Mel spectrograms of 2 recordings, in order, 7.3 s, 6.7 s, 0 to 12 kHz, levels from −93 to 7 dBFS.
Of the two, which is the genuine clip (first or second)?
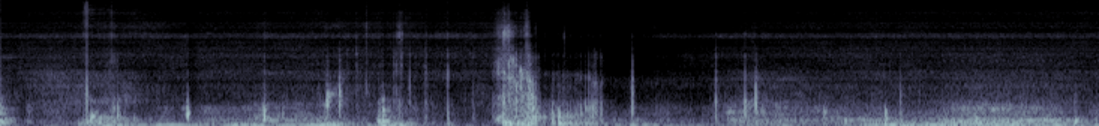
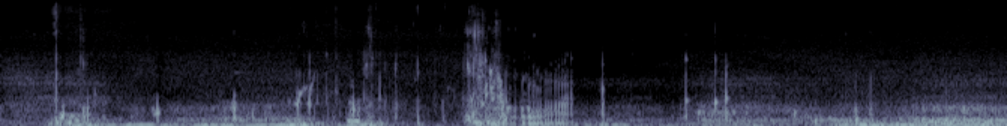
second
